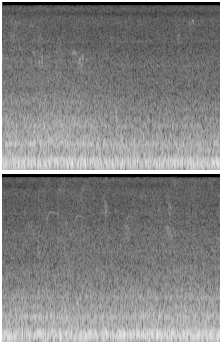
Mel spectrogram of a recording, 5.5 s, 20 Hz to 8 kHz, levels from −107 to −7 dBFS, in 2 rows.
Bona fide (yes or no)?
yes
